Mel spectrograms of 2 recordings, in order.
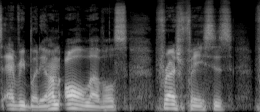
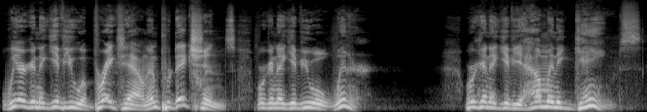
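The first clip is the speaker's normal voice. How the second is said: hyped, higher-pitched playoff announcer; put-on announcer voice; 4 semitones higher than usual. Host kicking off playoff predictions, put-on announcer voice. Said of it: "What's that voice".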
